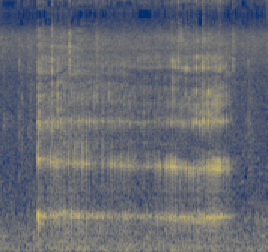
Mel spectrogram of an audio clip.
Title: Burping at the store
